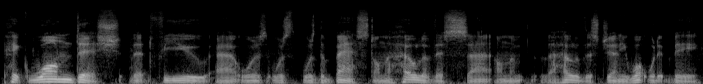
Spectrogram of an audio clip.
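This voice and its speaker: A man's voice: extremely low pitch, moderate pace, darkish tone, no echo. A man hosting a radio interview, asking questions with friendly light teasing. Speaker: radio presenter. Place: radio studio.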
